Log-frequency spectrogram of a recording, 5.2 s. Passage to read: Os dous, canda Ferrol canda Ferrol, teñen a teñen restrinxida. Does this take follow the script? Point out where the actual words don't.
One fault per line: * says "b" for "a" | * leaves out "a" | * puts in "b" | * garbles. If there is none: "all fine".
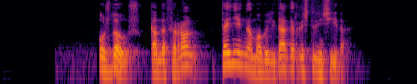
* leaves out "canda Ferrol"
* says "mobilidade" for "teñen"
